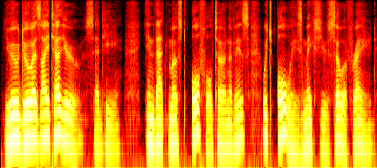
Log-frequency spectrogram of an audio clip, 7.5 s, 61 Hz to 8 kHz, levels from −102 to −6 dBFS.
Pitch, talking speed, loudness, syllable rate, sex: 120 Hz, 165 wpm, -18 LUFS, 3.9 syllables/s, male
